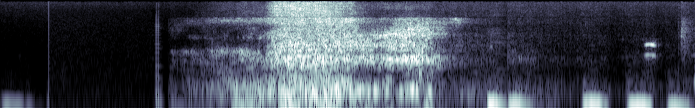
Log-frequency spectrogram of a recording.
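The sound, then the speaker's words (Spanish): A sea wave swells into a broad, rushing roar and then recedes, with short low thumping bursts underneath and toward the end. No one speaks. “La primera, escuchen de cuando la musiquita y el mar está poca madre.”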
